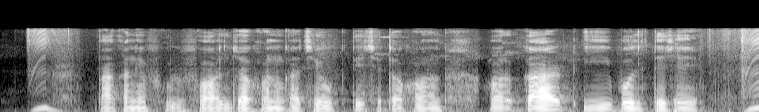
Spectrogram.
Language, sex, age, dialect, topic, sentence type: Bengali, male, <18, Western, agriculture, statement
